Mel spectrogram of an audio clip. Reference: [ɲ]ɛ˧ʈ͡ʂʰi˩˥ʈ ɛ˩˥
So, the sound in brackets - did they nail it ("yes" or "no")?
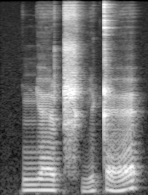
yes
